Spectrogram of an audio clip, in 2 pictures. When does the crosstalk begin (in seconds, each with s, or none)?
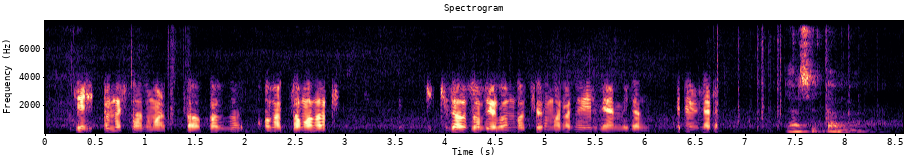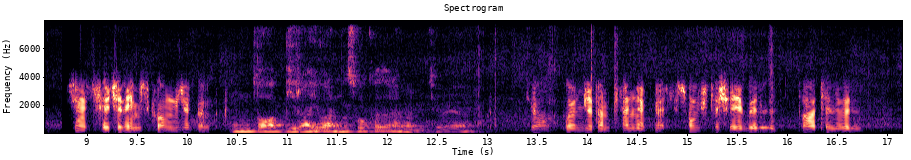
none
